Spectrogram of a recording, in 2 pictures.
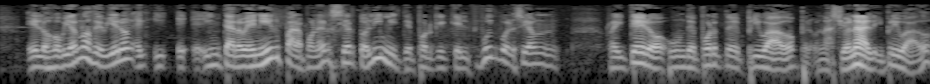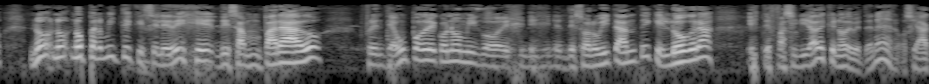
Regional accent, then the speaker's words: Uruguay; como uruguayo

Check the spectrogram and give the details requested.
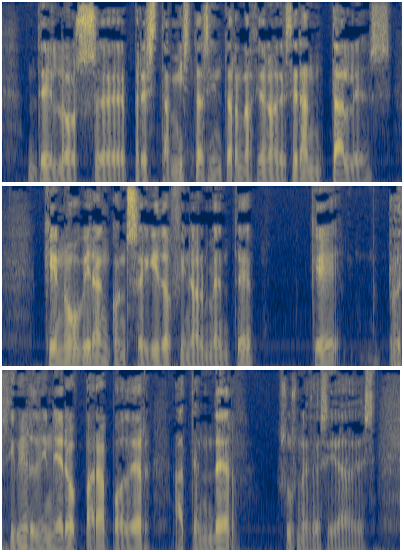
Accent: Spain; Yo soy español

